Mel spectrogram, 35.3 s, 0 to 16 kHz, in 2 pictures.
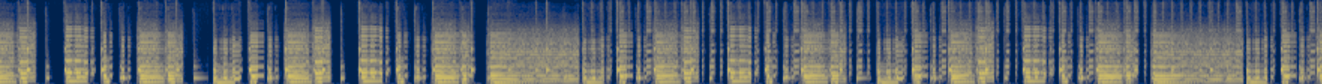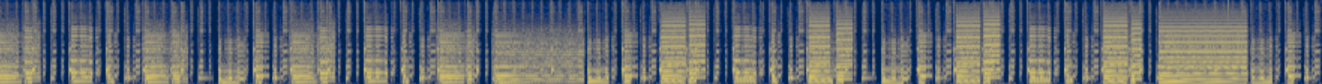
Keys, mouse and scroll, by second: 0.3-1.0 typing, 1.4 ctrl+z, 4.9 right click, 6.1 scroll up 2, 8.0 right click, 10.4 ctrl+z, 11.1 ctrl+z, 12.9 right click, 17.7 i, 19.1-19.5 typing, 20.3 Return, 21.9-22.5 typing, 23.9 Return, 25.4 click, 27.7 w, 28.4 click, 29.1 click.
